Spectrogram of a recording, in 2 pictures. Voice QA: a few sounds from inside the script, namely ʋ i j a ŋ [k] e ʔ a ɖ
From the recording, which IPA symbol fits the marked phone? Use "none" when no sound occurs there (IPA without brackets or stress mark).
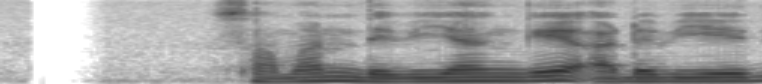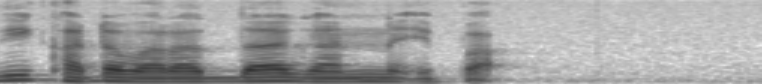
ɡ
